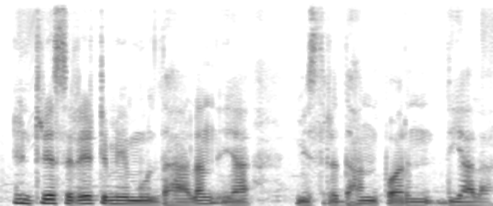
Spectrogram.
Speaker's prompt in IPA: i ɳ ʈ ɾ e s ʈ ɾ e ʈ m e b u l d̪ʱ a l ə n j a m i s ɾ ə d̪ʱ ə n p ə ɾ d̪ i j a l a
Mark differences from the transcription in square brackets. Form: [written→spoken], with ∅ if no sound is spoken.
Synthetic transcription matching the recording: i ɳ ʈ ɾ e s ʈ ɾ e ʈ m e [b→m] u l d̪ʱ a l ə n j a m i s ɾ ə d̪ʱ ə n p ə ɾ d̪ i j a l a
